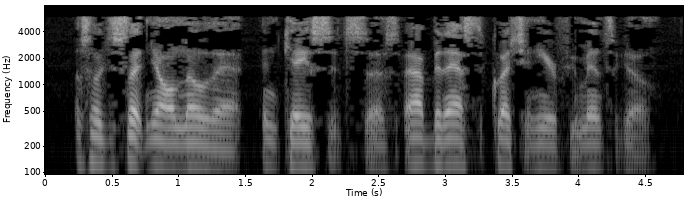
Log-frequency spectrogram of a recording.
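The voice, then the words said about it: Slightly hoarse voice. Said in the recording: “A little bit hoarse, but I'll make it through it. ... I got 10,000 recipes how to get rid of the hoarseness.”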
